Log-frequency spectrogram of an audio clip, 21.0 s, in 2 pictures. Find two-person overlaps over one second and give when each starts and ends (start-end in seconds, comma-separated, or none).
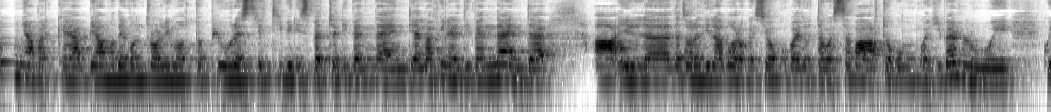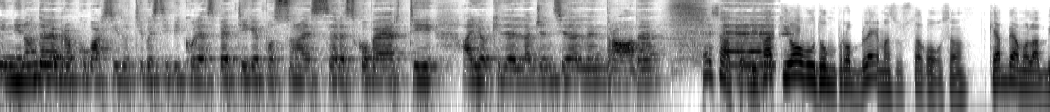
none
